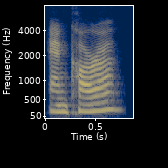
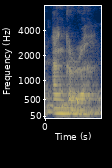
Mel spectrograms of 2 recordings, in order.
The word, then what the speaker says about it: Ankara: through Bodrum oh down to and I'm gonna pronounce it wrong anara yeah Ankara yeah an okay and then kind of around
